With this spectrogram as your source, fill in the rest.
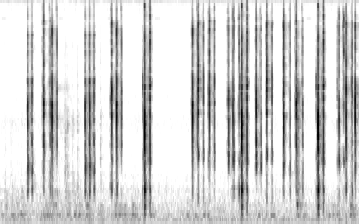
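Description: Fingertip typing with both hands on a Cherry MX mechanical keyboard with black ABS plastic keycaps. Bright, sharp keystrokes come in quick bursts and short runs, with brief quiet gaps between them. Each click dies away almost instantly.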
